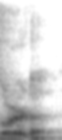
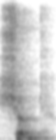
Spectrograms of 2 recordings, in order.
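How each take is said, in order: First: The L sound is pronounced before the D. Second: The L sound is silent before the D. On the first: The speaker calls it wrong. "Not ಸುಲ್ಡ್" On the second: The speaker calls it right. "ಅದಕ್ಕೆ ಶುಡ್ ಇರಬೇಕು"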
